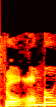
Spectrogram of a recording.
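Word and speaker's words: Humber: And remember, it's Phil Umber with the silent H in front.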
